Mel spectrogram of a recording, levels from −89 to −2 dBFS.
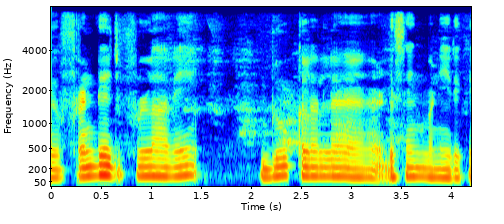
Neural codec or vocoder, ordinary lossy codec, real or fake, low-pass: none; none; real; 7.2 kHz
